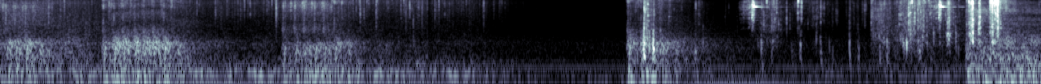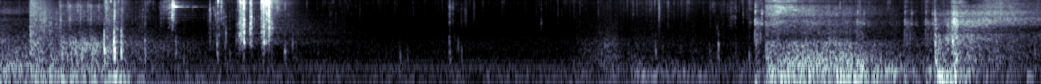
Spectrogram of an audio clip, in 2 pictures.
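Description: Footsteps run on hard stone floors.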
